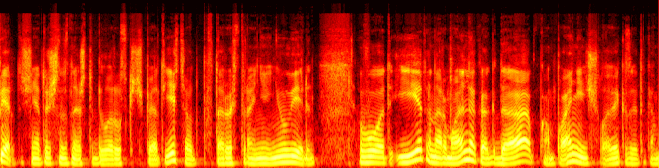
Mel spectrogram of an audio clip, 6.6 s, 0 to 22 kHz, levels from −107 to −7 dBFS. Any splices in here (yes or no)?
no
